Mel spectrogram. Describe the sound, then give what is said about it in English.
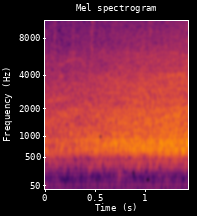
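A crowd cheers and roars wildly after a mic drop, a dense, steady wash of many voices that swells slightly louder over its short span, with no single voice standing out. “And you could just hear the crowd going crazy.”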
